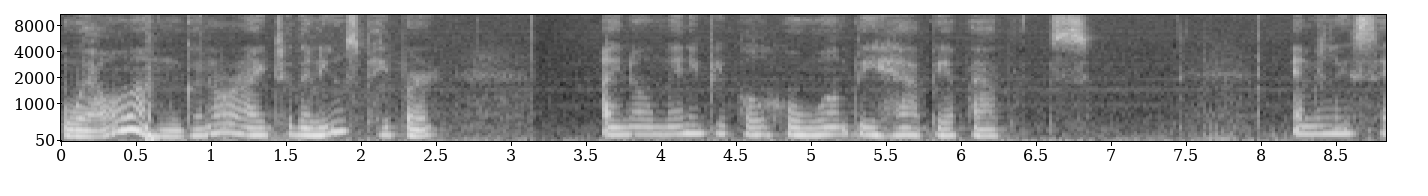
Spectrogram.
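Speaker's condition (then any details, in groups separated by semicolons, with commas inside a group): No condition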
